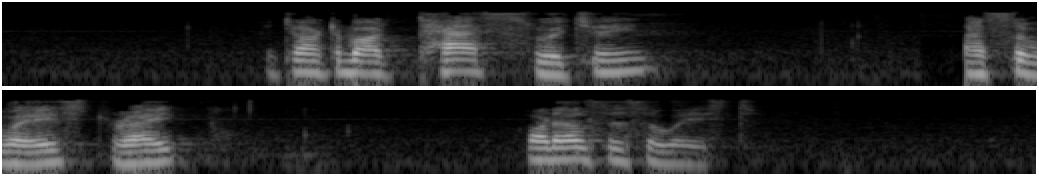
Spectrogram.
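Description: A middle-aged man lectures calmly through a microphone, pausing between phrases.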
